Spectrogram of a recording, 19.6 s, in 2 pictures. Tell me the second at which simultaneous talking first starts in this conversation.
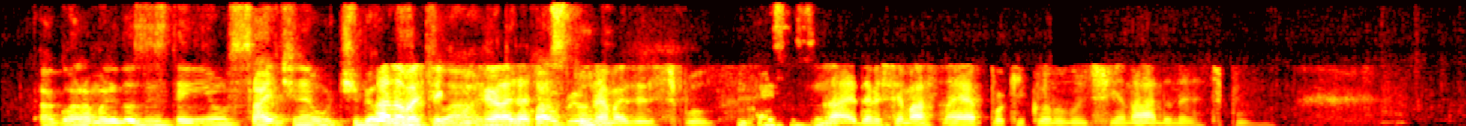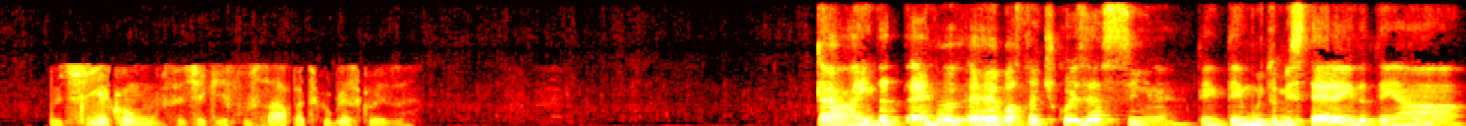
2.5 s

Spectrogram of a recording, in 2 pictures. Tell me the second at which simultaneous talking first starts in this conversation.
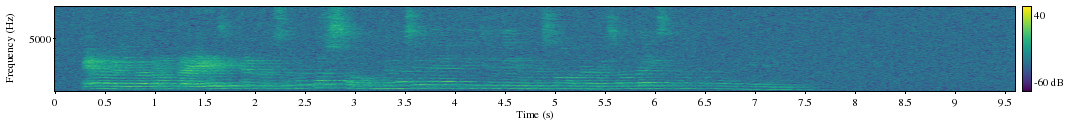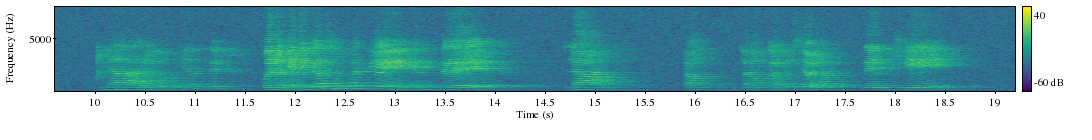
none

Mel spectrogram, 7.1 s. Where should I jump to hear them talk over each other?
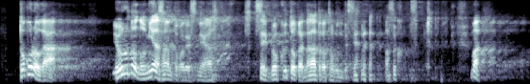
none

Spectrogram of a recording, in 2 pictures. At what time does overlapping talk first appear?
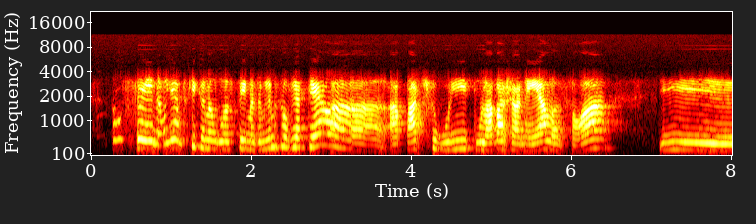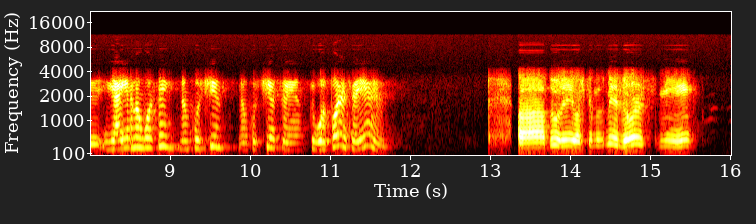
none

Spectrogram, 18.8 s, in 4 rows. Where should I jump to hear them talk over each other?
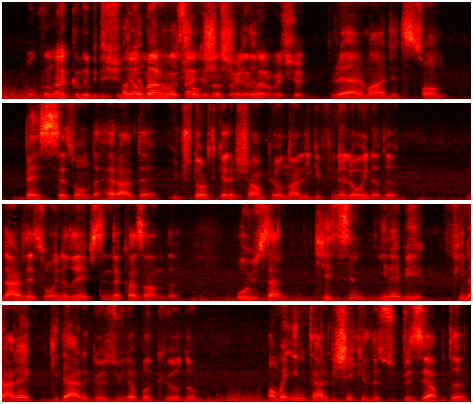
1.2 s

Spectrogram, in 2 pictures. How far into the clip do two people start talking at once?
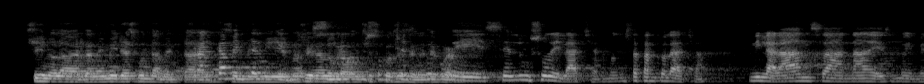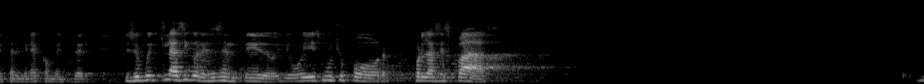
1.9 s

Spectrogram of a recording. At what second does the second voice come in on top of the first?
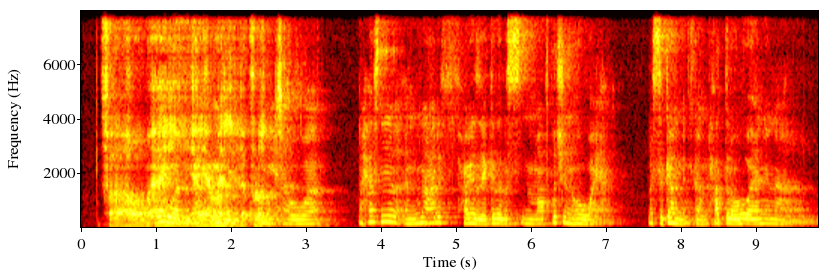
1.0 s

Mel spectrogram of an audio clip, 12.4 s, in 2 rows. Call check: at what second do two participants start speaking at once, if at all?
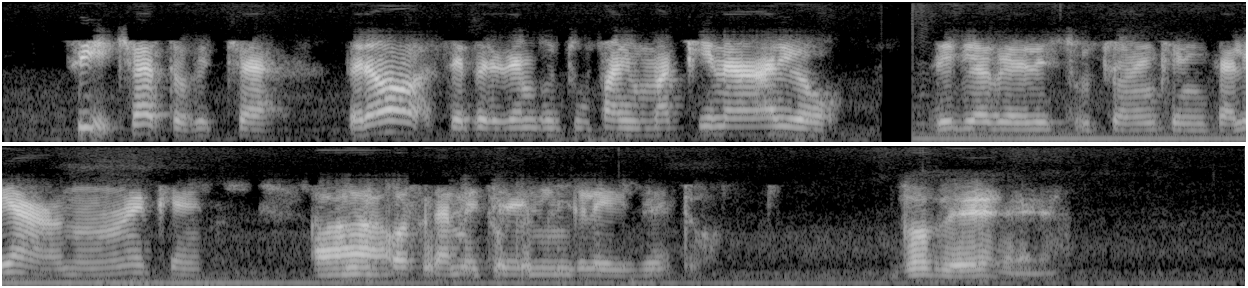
7.9 s

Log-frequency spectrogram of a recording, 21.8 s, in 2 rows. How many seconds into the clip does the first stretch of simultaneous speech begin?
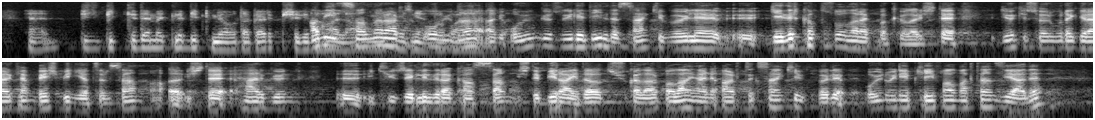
3.1 s

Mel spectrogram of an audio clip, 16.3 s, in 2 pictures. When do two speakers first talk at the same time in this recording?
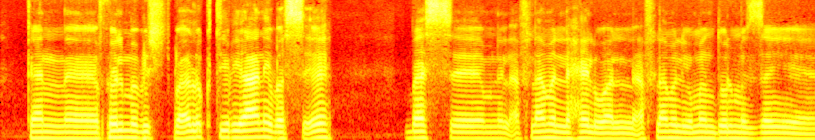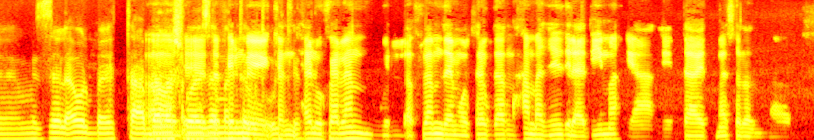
9.6 s

